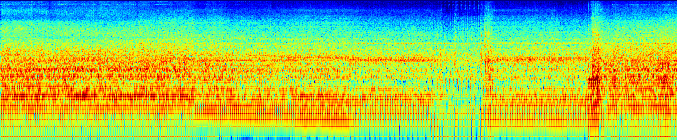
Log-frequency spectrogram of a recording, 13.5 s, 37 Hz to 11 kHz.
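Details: Craftsman 26-inch two-stage snow thrower with a Quiet Technology 270-QU engine that had sat for years, pull-started after debris was cleared from the carburetor. The single-cylinder engine holds a steady, even, fast beat with no misses or surging: running normally.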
